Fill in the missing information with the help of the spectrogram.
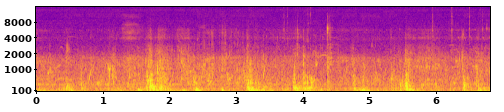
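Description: Water lapping and slapping against a small boat's hull in irregular little knocks and splashes, with light wind on the microphone.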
